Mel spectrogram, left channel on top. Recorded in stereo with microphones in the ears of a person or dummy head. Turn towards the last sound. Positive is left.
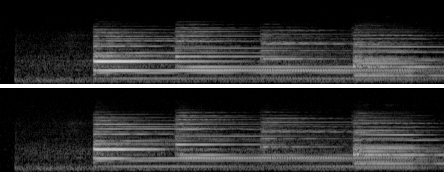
turn(degrees=10)  # may be behind; listen again after turning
